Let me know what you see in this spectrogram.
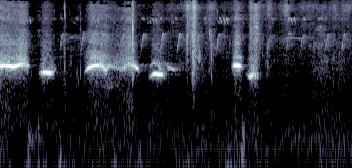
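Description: A bird singing a series of short, clear whistled notes, some bending up and down in pitch, packed into the first three seconds.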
